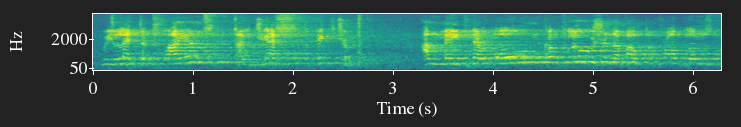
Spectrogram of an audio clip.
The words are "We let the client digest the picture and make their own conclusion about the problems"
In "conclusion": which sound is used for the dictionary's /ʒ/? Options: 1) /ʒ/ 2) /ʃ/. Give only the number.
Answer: 1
